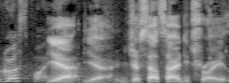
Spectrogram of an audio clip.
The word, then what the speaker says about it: Grosse Pointe: Grosse Pointe. Grosse Pointe.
